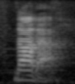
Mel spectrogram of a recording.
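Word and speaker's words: 나라: Okay, so again, as a review, the first rule was that when lir is between 2 vowels, or between a vowel and a hit, then it's gonna be pronounced as an R. Nara.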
